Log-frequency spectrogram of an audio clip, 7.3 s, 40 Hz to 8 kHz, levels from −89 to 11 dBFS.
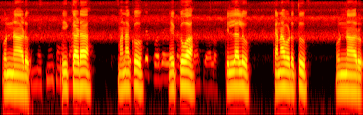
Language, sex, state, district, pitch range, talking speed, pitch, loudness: Telugu, male, Andhra Pradesh, Sri Satya Sai, 135-150 Hz, 60 wpm, 145 Hz, -18 LUFS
